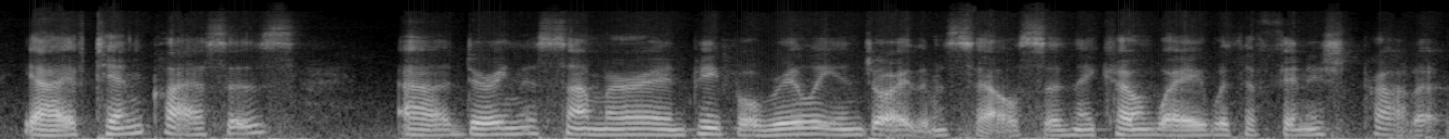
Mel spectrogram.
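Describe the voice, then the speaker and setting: Vocal fry runs through this woman's very deep, low voice as she speaks at a moderate pace with fairly even intonation. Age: 80s+. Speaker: artist. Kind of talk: interview. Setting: studio.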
